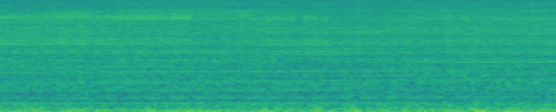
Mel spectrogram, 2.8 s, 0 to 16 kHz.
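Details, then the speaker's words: Used 2020 Yamaha MT-03 while riding: steady low droning exhaust note with wind rush from a LeoVince slip-on muffler; slightly droney but normal. "the exhaust sound on this thing they have a Leo Vince Leo Vince however you to pronounce it slip on on it and it's a little weird it's a little droney"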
